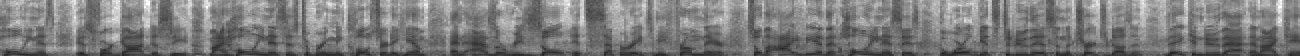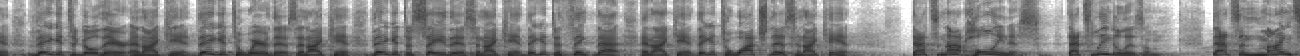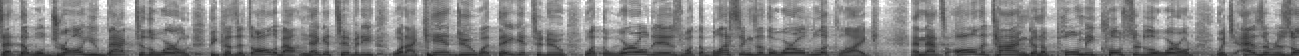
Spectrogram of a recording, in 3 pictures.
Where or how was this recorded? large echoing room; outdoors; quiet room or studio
large echoing room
